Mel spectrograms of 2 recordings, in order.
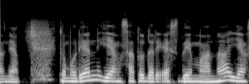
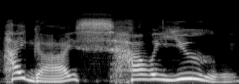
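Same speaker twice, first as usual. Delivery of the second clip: enthusiastic greeting; 6 semitones higher, much slower than usual. Shown as a demonstration. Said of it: "kita lihat ke video ketiga".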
